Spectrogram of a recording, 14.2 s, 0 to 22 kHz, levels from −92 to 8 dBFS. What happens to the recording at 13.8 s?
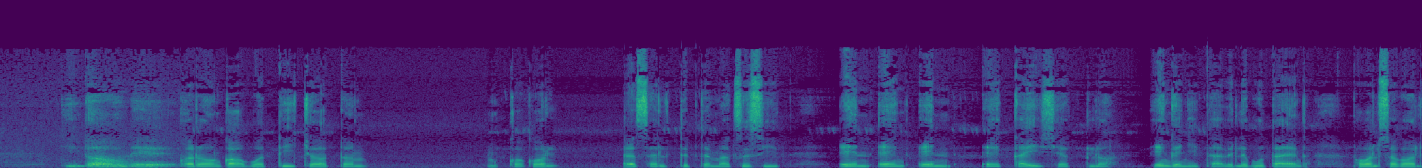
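A jitter buffer speed-up runs from 13.48 to 14.19 s. The receiver's buffer had built up excess delay, so it cut short pitch-period pieces repeatedly, dropping roughly 150 ms in total. The speech plays about 119% fast at unchanged pitch, sounding hurried.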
